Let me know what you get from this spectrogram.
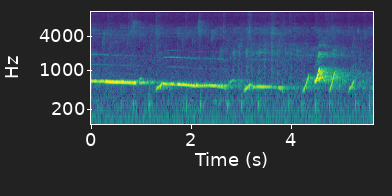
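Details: Wild gibbon couple in Khao Yai National Park rainforest, Thailand, recorded in spatial audio: long, slowly falling whistled notes held for over a second each, then breaking into quick upward-swooping whoops near the end.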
